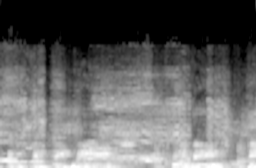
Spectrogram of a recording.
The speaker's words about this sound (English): Pig! You like corn husk, don't ya? Corn cob too! Hungry, ain't ya?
